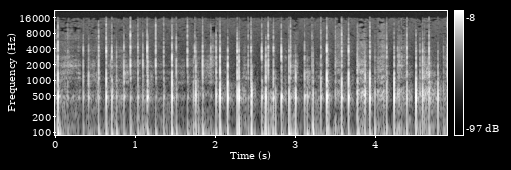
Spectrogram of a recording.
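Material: Plastic.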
